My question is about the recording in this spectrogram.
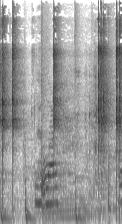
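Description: Plastic joints of a Transformers Rescue Bots Blades toy robot's arm clicking in quick runs as the arm is moved, once at the start and again at the end. A short voiced sound comes about a second in.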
